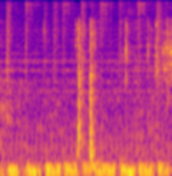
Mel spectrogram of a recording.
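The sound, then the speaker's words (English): Sharp computer keyboard clacks strike in an uneven burst of heavy-handed typing, a couple of hard keystrokes standing out over a low steady hum, fairly quiet, with no voices. “Someone's beating the shit out of our keyboard over there.”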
